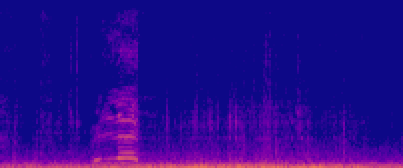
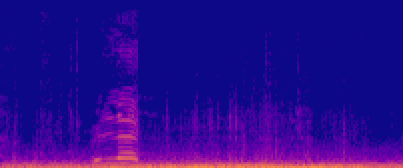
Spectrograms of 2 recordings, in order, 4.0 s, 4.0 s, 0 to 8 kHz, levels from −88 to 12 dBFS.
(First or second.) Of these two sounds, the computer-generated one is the first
